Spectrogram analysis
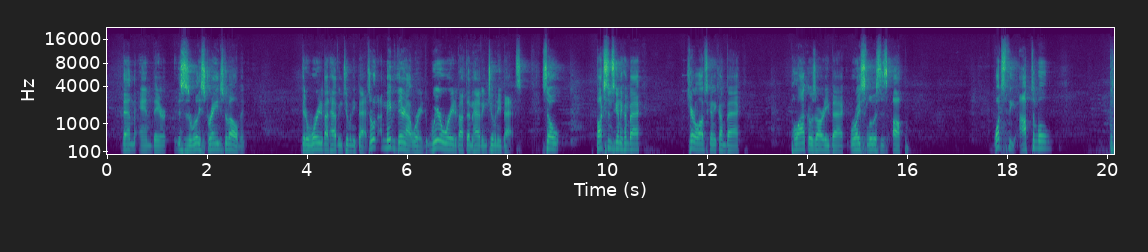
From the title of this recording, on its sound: Chin Music live from Gluek’s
